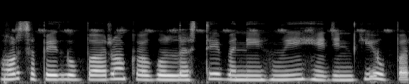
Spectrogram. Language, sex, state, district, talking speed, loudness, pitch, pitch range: Hindi, female, Madhya Pradesh, Bhopal, 145 wpm, -14 LUFS, 215 Hz, 210-235 Hz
